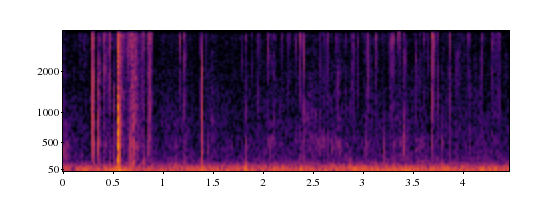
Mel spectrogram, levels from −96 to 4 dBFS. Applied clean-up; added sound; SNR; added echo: neural diffusion model UNIVERSE++.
